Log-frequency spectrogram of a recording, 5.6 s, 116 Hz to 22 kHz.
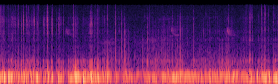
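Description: Long fingernails on both hands scratch the silver metal mesh grille over the hollow head of a large condenser microphone. The result is a dense, rumbling scratch with a low droning hum around 170 Hz, peppered with quick, sharp clicks and brief bright flicks.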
